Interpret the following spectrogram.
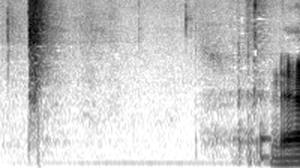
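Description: A single light click about a quarter second in, followed by a faint steady low hum; a man's voice begins near the end.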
